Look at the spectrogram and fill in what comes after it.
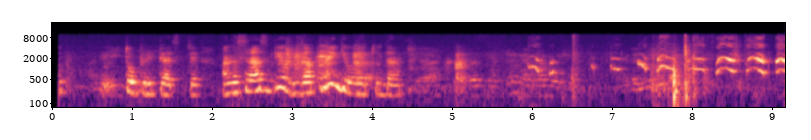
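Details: Four 4-week-old basenji puppies at play give wavering, yodel-like yelps that slide up and down, then rise into thin, high whines.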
